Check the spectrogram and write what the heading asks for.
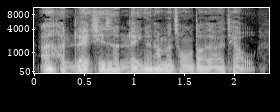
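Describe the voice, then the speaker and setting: A man's voice: fairly low pitch, rapid-fire, darkish tone, dry recording, studio quality. A man, co-hosting a podcast and explaining things in a rambling, casual way full of fillers and restarts. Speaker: podcast co-host. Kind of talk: casual chat.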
